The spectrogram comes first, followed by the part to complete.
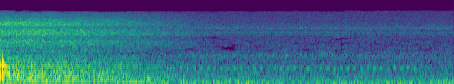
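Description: Near silence: faint room tone, with a faint low hum that dies away about half a second in.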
